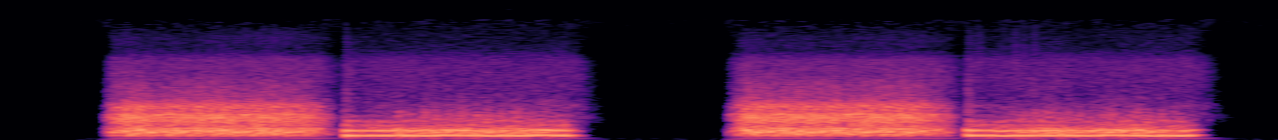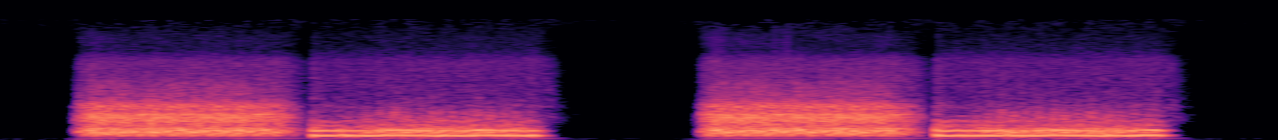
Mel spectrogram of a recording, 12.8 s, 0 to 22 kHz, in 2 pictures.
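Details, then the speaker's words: Lung auscultation with breaths at about 19 a minute and a low, continuous, snoring-like adventitious tone on each breath out: rhonchi, or low-pitched wheezes. "los ruidos bajos continuos y adventicios semejantes a ronquidos se denominan sibilancias de tono bajo se escuchan como sigue"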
